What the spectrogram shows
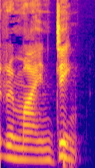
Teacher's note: another three syllable word in which the second syllable is stressed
